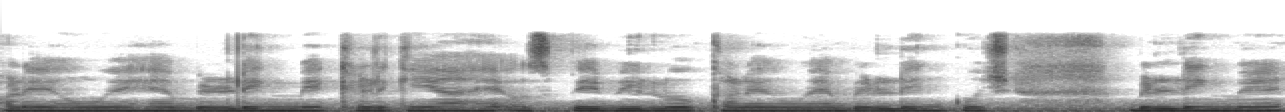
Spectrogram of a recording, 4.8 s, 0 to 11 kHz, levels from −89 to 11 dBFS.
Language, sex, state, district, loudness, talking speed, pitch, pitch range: Hindi, female, Uttarakhand, Tehri Garhwal, -12 LUFS, 235 wpm, 175 Hz, 170-180 Hz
